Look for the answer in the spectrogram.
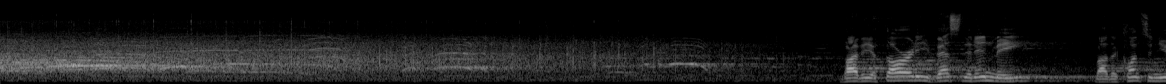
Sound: cheers and Applause

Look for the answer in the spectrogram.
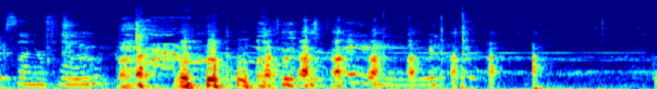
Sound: all laugh

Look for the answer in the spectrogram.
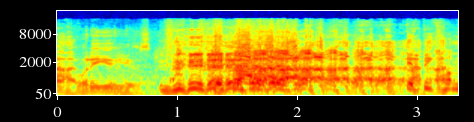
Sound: group laughing

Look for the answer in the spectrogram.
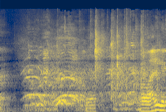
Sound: audience applauding

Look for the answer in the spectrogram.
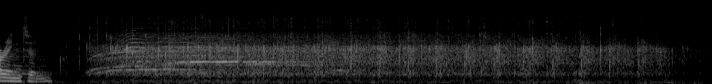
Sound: audience applauding; audience cheering

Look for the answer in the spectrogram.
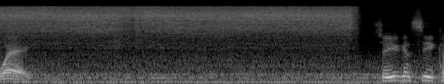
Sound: spray paint sprays

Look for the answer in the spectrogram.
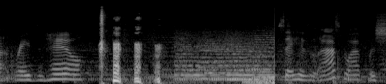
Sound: laughing

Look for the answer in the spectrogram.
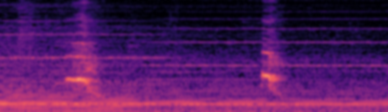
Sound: Lisa crying

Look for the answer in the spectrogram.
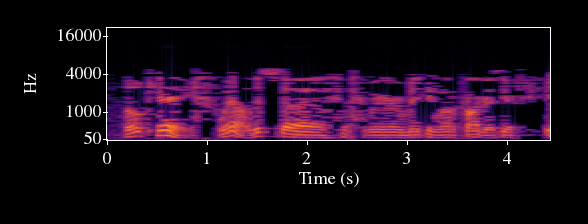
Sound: laughs

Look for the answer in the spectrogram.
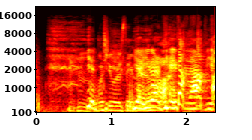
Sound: laughs

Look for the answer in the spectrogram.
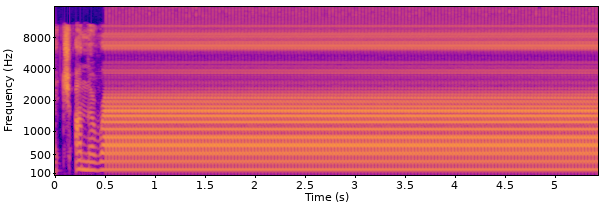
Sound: electronic buzzing

